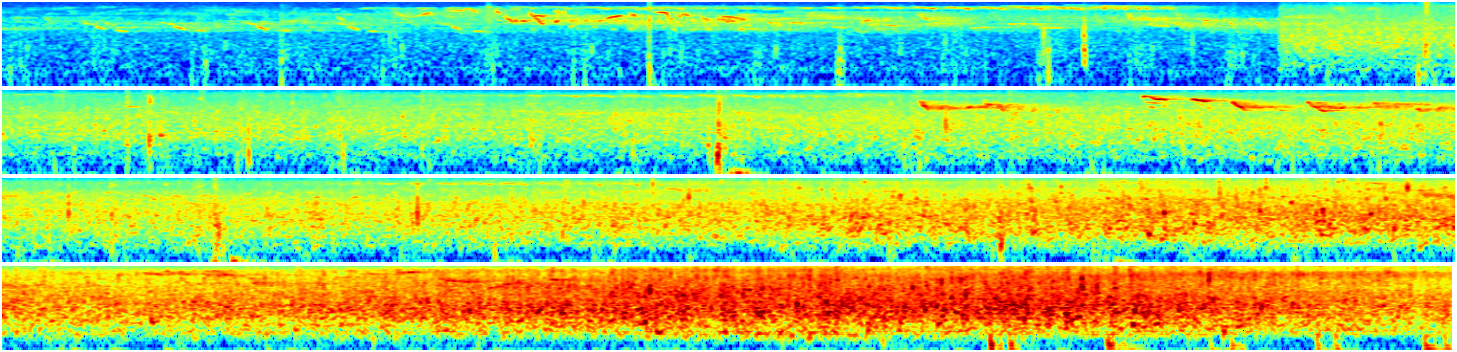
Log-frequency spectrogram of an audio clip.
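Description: Quiet forest ambience with a few high bird chirps, cut off about six seconds in by the steady rushing of a brook, which grows louder toward the end; a few more bird chirps sound over the water.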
